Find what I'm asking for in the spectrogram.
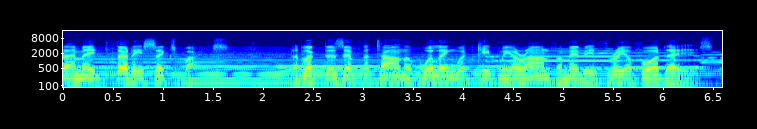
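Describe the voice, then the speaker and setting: Easygoing, wry American flyer male actor, low voice, slangy narration and dialogue for vintage radio drama, dull sound with loud music. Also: close to an everyday voice. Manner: casual, colloquial, folksy slang. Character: easygoing, wry male barnstorming pilot telling his story. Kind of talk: 1940s radio drama acting with first-person narration.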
